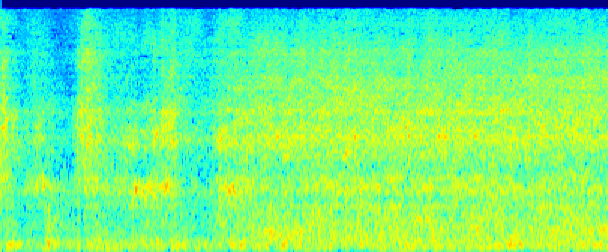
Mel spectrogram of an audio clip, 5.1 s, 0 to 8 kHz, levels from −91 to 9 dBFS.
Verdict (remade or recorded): remade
